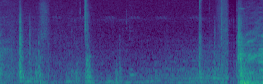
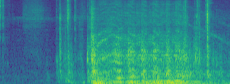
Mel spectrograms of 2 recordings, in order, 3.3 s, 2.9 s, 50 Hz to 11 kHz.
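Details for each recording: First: 1989 Jeep Wrangler with crank-no-start after refueling, fuel pump not priming, after replacing failed ECM with refurbished unit: a few quiet clicks, then engine catches at once and settles into a smooth steady run; problem fixed. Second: 1989 Jeep Wrangler with aftermarket fuel pump, crank no-start after refueling; no pump priming heard. Starter spins the engine evenly but it never fires; no fuel pump power, traced past relay and grounds to a failed ECM.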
